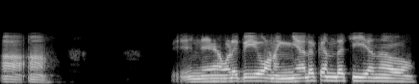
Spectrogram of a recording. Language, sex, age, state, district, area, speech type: Malayalam, male, 18-30, Kerala, Malappuram, rural, conversation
